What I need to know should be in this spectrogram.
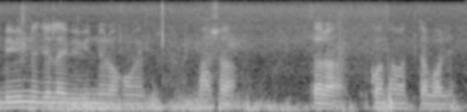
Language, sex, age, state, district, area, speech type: Bengali, male, 18-30, West Bengal, Birbhum, urban, spontaneous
